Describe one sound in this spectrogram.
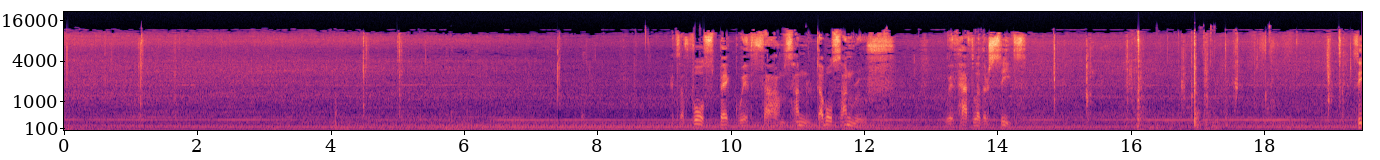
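A van's engine idles with a steady low hum.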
